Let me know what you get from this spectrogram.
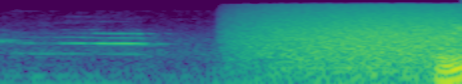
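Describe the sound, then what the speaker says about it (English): A cat at a cemetery gives one short, faint, tonal meow, which is then swallowed by a loud, steady rushing hiss that fills the rest of the moment. "He's saying goodbye if you can hear the cat."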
